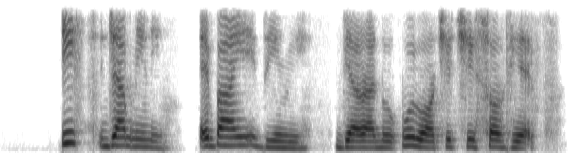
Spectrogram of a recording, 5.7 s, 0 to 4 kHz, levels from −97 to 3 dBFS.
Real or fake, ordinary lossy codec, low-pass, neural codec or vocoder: fake; none; 3.6 kHz; codec, 16 kHz, 1 kbps, FunCodec, trained on LibriTTS, 50 frames a second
